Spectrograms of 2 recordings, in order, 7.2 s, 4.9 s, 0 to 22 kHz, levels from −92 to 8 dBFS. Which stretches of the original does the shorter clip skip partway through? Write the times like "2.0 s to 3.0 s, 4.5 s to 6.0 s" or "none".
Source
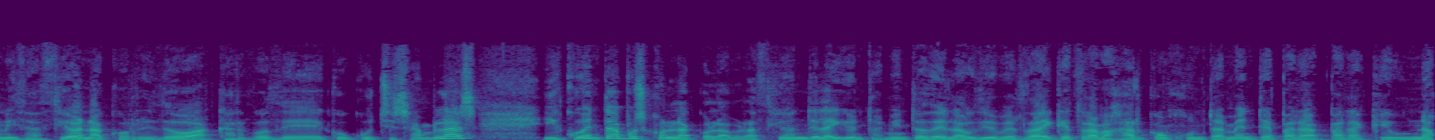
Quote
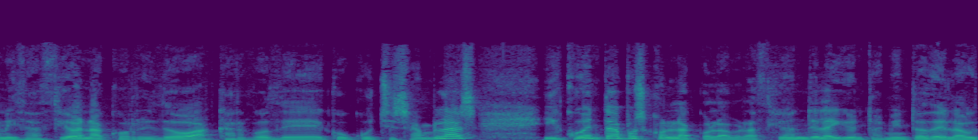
none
